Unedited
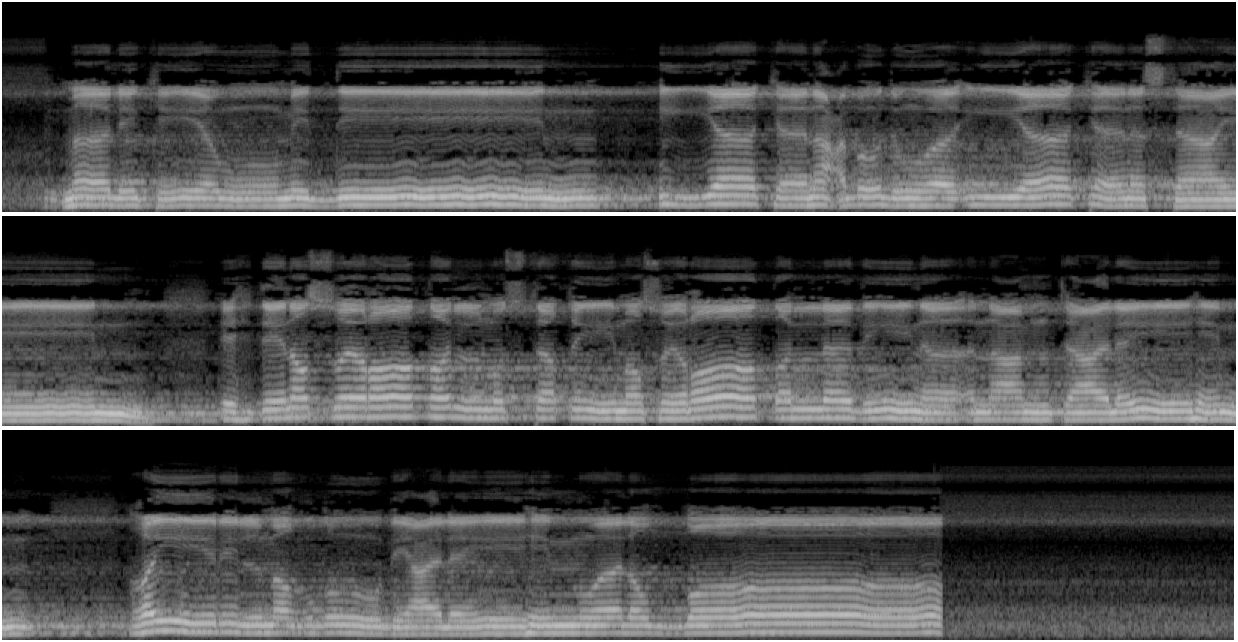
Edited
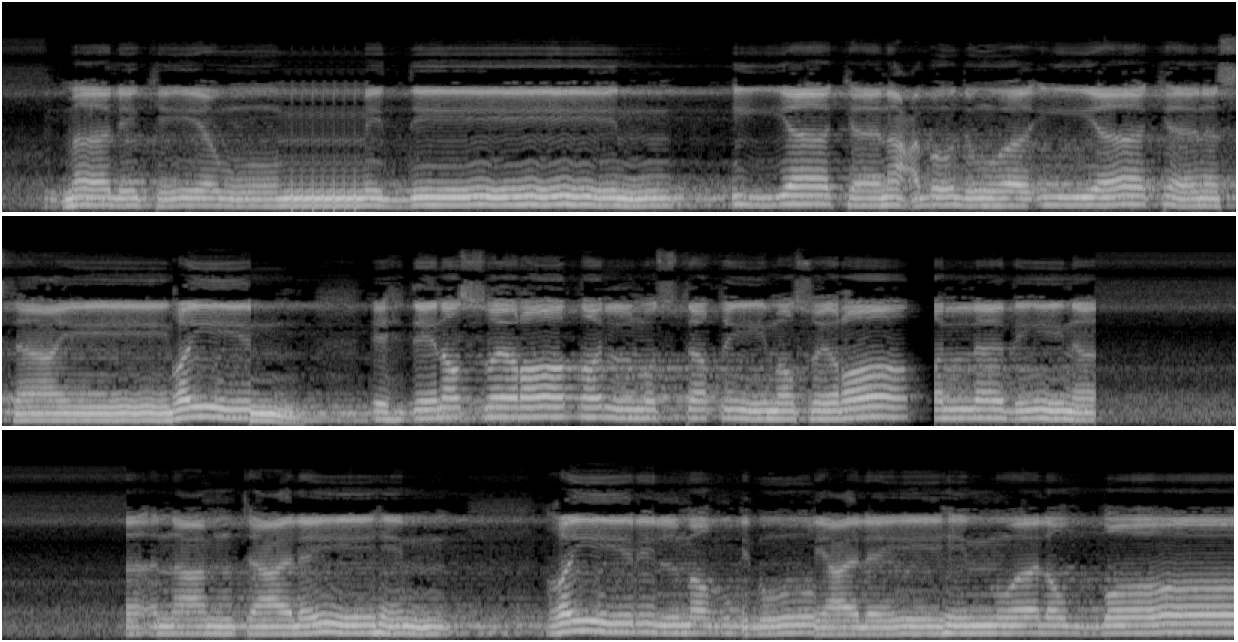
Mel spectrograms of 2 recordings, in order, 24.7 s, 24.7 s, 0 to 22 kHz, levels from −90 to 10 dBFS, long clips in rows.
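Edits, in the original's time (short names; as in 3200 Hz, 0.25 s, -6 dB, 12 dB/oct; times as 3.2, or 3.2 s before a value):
1.86 stutter 0.07 s, 8 plays
12.98–13.43 studio fade out
14.5 insert room tone 1.77 s
17.35–17.87 copy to 8.87
18.61–19.09 reverse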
